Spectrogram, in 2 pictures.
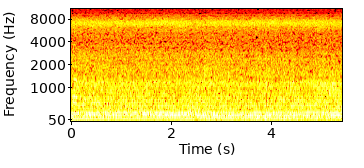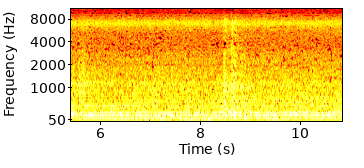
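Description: A diesel excavator engine idles with a low, steady rumble.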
